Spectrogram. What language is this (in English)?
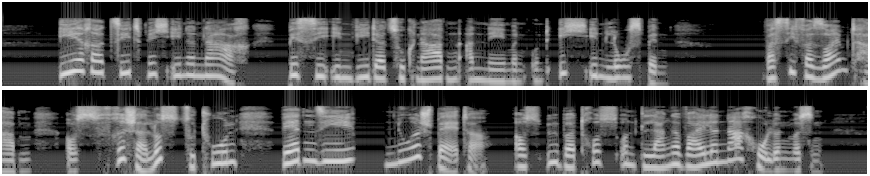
German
